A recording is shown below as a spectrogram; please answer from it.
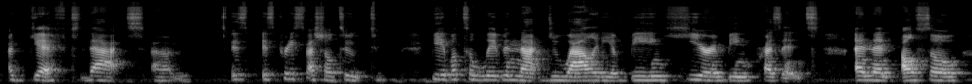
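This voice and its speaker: A woman speaking on a webinar panel, reflective and searching, pausing often with fillers. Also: mid-range voice, pushed and bright. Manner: thoughtful, searching, many pauses and fillers.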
